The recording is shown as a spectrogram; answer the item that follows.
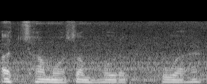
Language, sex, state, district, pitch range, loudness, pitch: Hindi, male, Arunachal Pradesh, Lower Dibang Valley, 105-115 Hz, -16 LUFS, 110 Hz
